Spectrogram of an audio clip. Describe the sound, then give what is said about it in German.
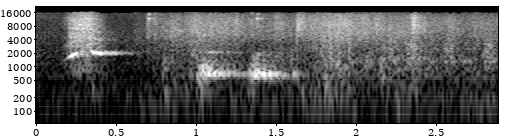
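A dog named Bagel gives a few short, high yips and whimpers as it dashes in, the excited whining calls coming in quick bursts with brief pauses between them. “Bagel kommt hereingeflitzt. Pete hält ihm die Mütze hin.”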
